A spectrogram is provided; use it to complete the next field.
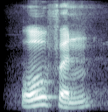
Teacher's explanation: দুটি vowel sound একত্রে উচ্চারিত হয়। প্রথম স্বরধ্বনিটি একটু জোরে এবং দ্বিতীয় স্বরধ্বনিটি একটু নিম্নস্বরে উচ্চারিত হয়। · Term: ডিপথং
